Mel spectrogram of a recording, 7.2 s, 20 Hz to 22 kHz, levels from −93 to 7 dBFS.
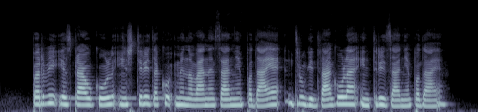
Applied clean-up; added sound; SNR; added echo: neural mask model Resemble Enhance denoiser.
